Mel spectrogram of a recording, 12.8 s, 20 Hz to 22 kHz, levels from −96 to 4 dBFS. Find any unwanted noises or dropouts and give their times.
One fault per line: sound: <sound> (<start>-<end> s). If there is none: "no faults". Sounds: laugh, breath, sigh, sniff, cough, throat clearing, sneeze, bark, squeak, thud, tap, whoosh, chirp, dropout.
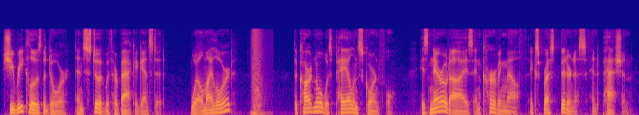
sound: whoosh (5.0-5.5 s)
